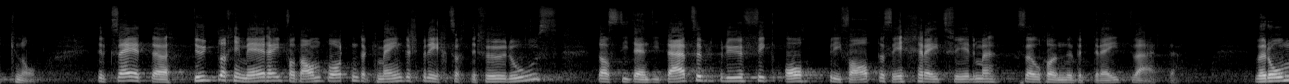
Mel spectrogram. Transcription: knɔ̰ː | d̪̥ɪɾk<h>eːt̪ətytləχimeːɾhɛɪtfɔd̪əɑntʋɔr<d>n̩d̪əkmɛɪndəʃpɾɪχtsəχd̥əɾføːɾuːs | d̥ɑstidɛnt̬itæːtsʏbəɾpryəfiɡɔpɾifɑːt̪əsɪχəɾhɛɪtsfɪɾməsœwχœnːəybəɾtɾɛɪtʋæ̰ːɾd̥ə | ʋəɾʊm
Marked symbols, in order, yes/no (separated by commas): no, no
